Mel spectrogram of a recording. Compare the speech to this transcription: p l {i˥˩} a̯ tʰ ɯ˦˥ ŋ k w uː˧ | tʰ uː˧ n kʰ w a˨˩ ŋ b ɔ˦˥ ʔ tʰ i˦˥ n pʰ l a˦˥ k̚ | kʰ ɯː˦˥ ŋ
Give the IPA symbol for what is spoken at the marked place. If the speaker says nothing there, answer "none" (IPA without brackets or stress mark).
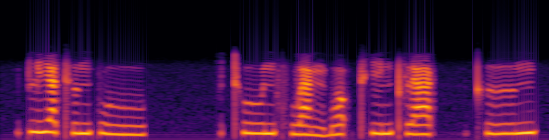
i˥˩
